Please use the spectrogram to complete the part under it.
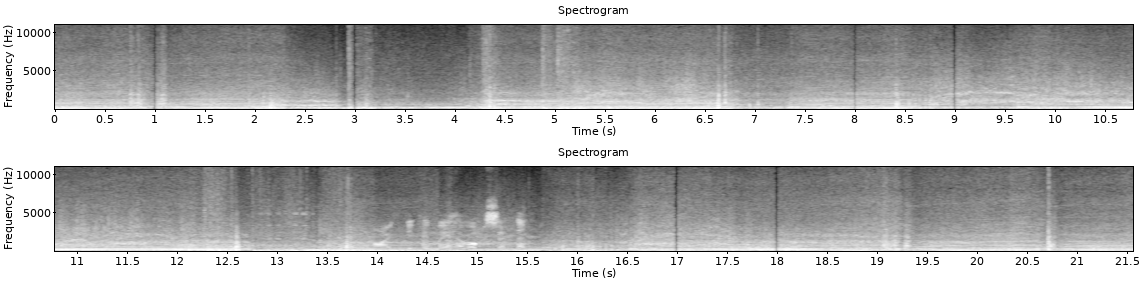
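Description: A race car engine roars and revs up and down as gears shift.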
